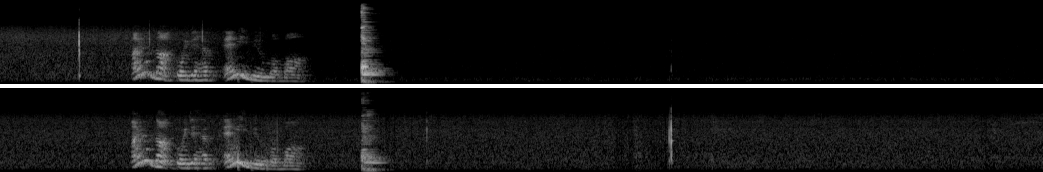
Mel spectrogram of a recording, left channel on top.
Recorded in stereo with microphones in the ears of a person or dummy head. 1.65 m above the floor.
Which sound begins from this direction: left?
A clunk, at 3.6 s.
